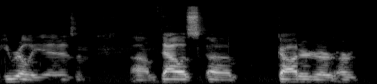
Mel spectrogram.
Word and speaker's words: Goedert: It's Goedert. – But Goedert, okay. – I always tell people it's like the Jimmy Neutron dog. – Yeah, okay, there you go, Goedert.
